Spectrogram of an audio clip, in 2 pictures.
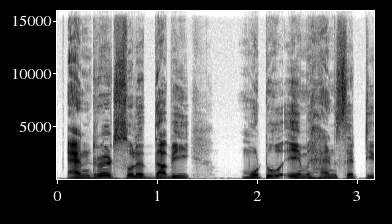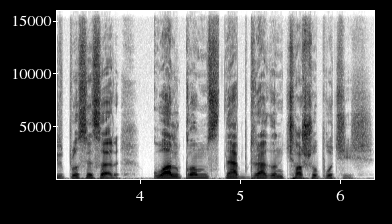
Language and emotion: Bengali, neutral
